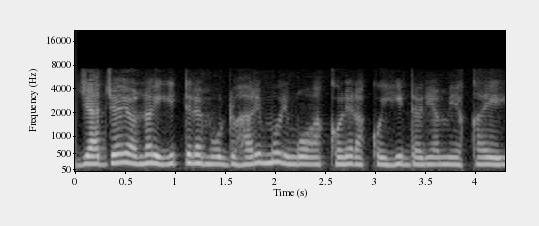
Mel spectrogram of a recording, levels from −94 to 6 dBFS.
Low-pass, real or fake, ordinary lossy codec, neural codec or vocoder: 7.2 kHz; fake; none; codec, 16 kHz, 0.8 kbps, ZipCodec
